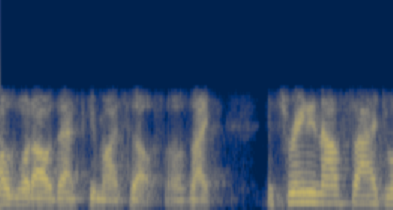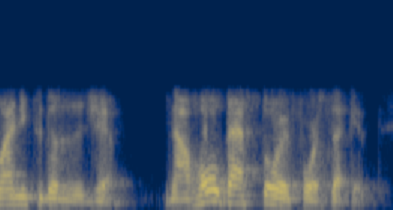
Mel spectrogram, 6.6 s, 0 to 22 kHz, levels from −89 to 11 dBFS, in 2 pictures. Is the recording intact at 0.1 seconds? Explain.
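No. At 0.1 s the speech already sounds plainly rough and synthetic, with nothing above 3.5 kHz. That is G.729 codec damage across the whole clip. The speech is rebuilt from a vocal-tract filter, pitch predictor and sparse pulses, which fits an 8 kbit/s VoIP line.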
